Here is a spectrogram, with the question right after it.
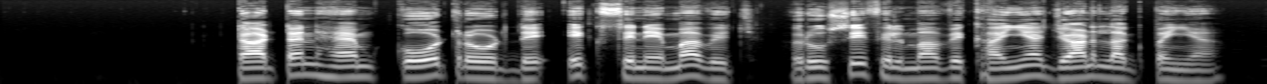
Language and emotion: Punjabi, neutral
